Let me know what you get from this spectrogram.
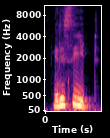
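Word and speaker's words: receipt: उसके बाद देखते हैं रिसिप्ट यहां पर पी को पूछने पर साइलेंट है और साइलेंट है एंड एमी कोड रहे हैं आई को छोटी ए की मात्रा पद रहे हैं और सी को सांप पढ़ रहे हैं और एक आई को आई की मात्रा पढ़ रहे हैं आप पी साइलेंट है टी को टॉप पढ़ें तो रिसिप्ट इस तरह से रिसिप्ट padhaayega ठीक उसके बाद यहां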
